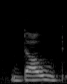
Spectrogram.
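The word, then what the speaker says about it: doubt: डाउट यहां पे B silent है।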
